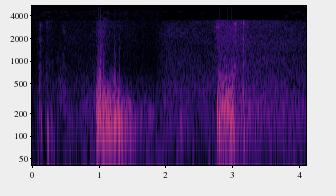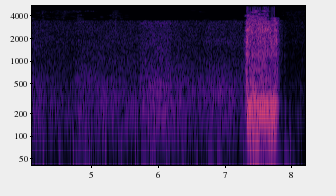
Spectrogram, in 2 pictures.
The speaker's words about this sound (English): Don't say anything. Breathe through your nose. I don't want to hear... Close your mouth. We just want to hear your sinuses work. Ready? 30 seconds. Just breathe through your nose and put the phone up by your nose. Go.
